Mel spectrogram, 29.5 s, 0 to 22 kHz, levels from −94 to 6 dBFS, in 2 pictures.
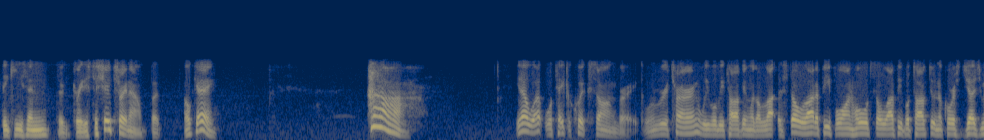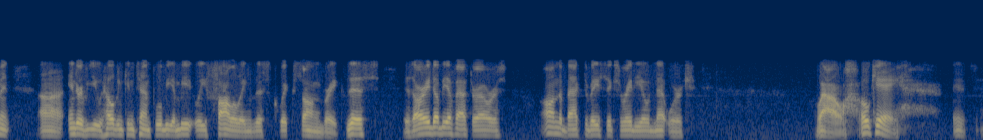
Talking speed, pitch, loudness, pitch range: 165 wpm, 115 Hz, -31 LUFS, 105-125 Hz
